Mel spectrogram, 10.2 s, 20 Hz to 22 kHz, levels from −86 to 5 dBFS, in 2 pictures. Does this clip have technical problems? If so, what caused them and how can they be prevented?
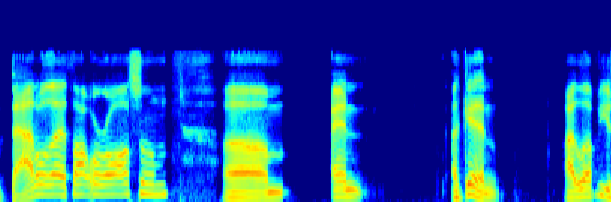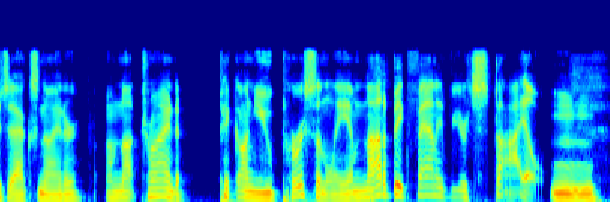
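No, there are no faults.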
